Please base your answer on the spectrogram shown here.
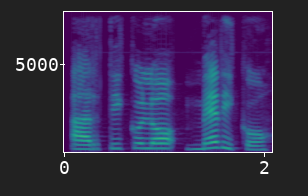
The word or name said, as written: articulo medico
